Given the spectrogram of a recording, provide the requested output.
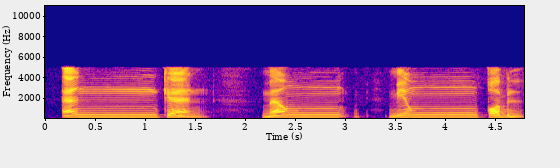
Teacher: كأني ألفظ فاء وأنا ألفظ بالنون، أستعد للفاء في أثناء الإخفاء. عند الكاف أجعل لساني من الخلف في مخرج الكاف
